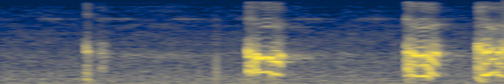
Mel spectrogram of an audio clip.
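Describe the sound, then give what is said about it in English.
Three short, harsh coughs, one then a pause and two more in quick succession, with a faint click before them and a quiet background hum. “Oh, cough.”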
